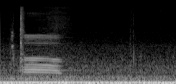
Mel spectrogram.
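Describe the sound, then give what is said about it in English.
Steady, loud low rumble of a car on the road during a commute as it drives past a truck it had been stuck behind, with a short high harmonic whine near the start over the continuous engine and road noise. “Although I am stuck behind this truck. Ooh, I can get around, finally.”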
